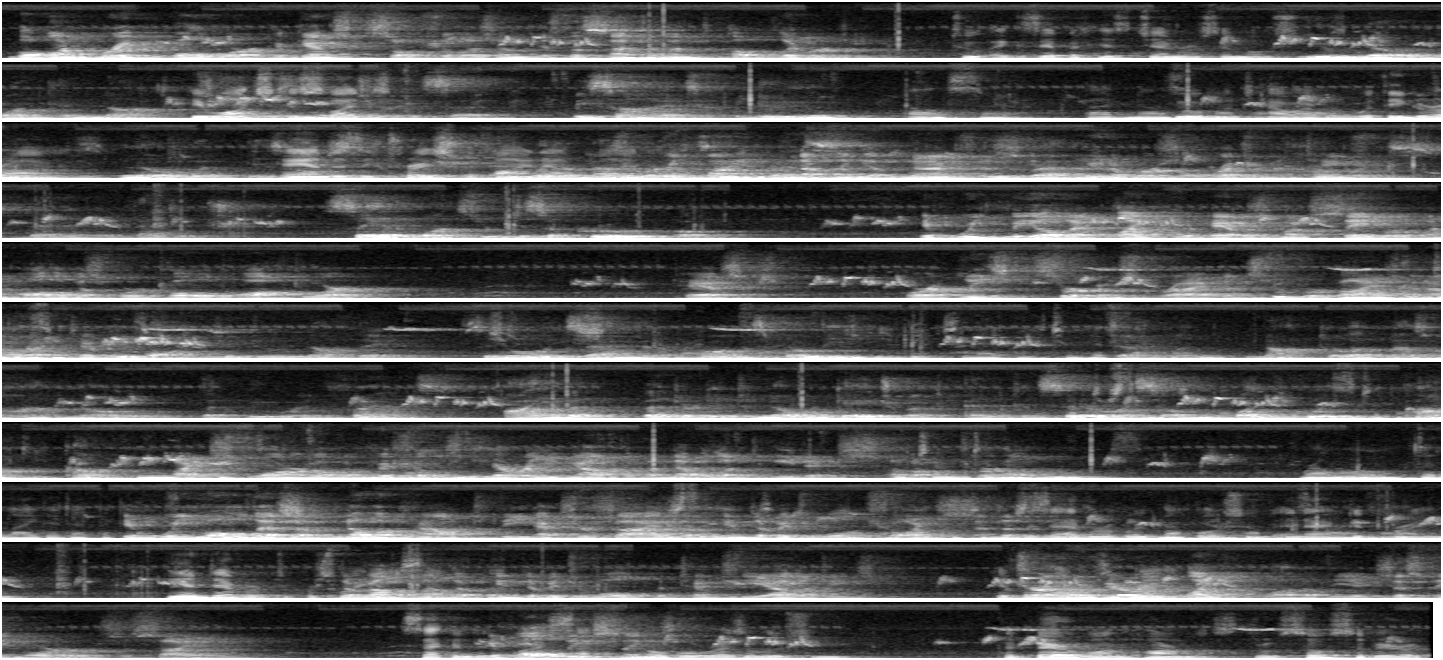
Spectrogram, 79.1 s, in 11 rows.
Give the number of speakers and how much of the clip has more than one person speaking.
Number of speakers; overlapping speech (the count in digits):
4, about 37%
